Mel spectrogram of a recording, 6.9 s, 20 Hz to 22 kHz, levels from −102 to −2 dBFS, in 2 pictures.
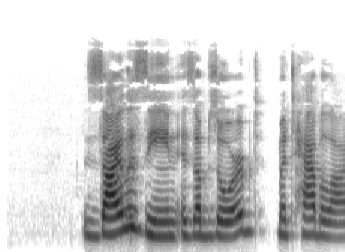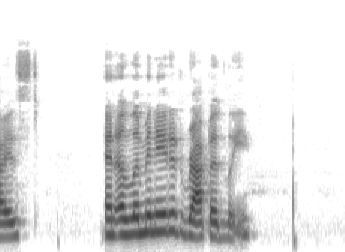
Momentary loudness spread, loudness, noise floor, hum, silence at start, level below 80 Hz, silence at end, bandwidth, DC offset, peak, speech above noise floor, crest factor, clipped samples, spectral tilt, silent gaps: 20 LU; -26 LUFS; -83 dBFS; none; 0.85 s; under -90 dBFS; 0.95 s; 12.5 kHz; under 0.1%; -4 dBFS; 57 dB; 24 dB; under 0.1%; -4 dB/octave; none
